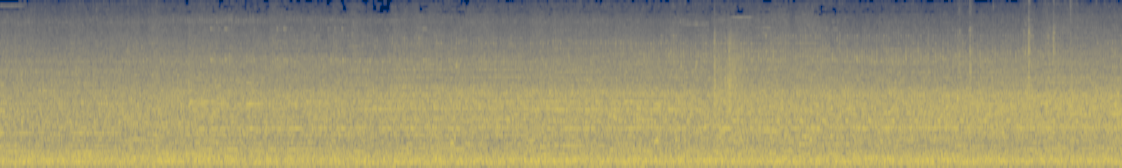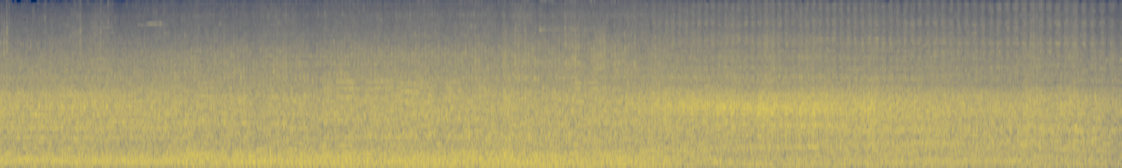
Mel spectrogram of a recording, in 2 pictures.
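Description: Engines of vintage lorries and buses running, a steady mechanical din with people's voices mixed in.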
